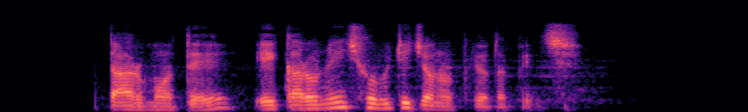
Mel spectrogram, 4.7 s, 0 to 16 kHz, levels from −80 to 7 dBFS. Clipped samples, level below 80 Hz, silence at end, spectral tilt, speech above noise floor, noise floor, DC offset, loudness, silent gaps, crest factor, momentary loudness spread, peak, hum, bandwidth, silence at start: under 0.1%; -58 dBFS; 1.1 s; -5.5 dB/octave; over 72 dB; under -90 dBFS; under 0.1%; -19 LUFS; none; 18 dB; 10 LU; -2 dBFS; none; 7.4 kHz; 0.7 s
